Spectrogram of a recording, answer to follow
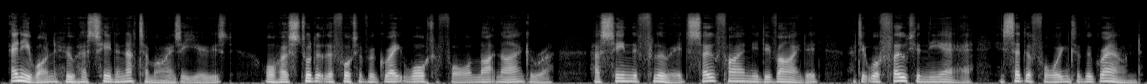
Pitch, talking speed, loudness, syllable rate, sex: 115 Hz, 205 wpm, -19 LUFS, 5.4 syllables/s, male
